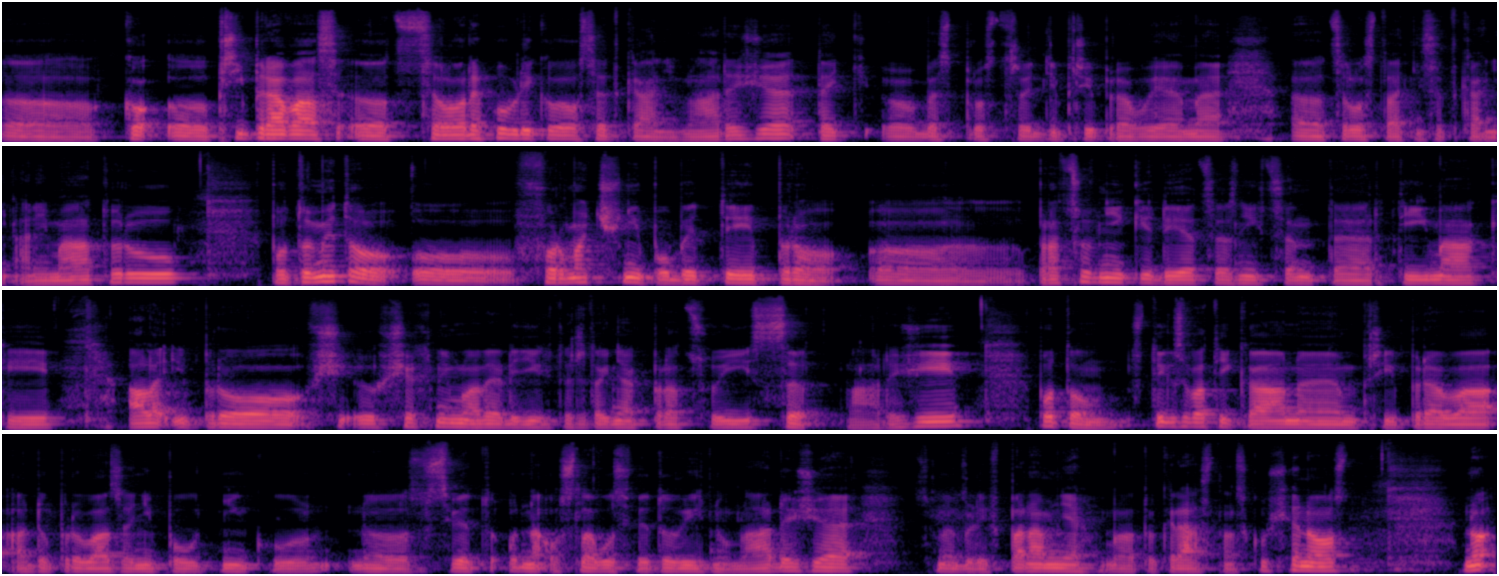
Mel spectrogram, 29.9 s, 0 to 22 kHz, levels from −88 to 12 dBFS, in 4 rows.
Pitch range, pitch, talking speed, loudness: 85-105 Hz, 90 Hz, 110 wpm, -32 LUFS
